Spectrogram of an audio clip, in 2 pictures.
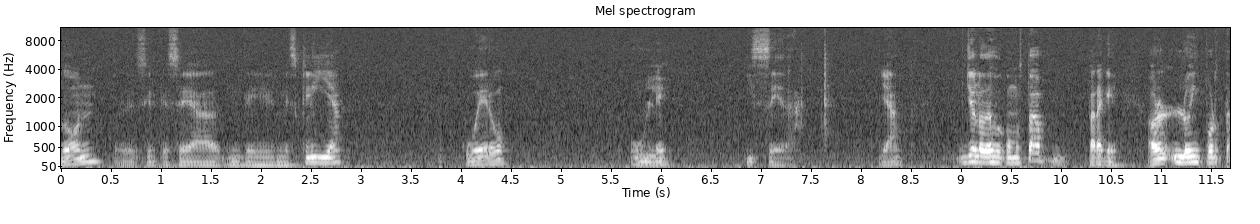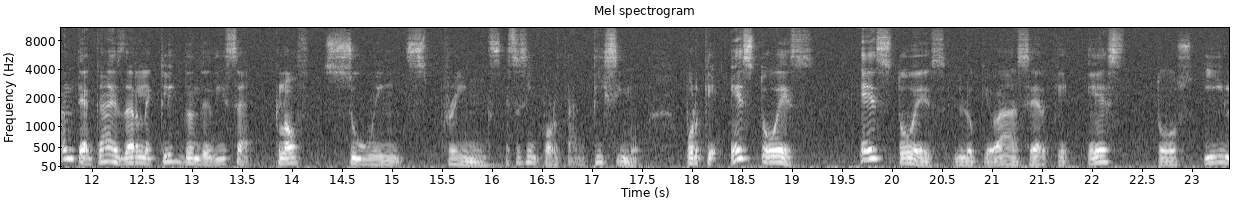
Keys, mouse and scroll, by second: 7.7 Escape, 10.3-12.0 scroll down 8, 20.4 middle click.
